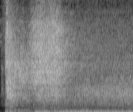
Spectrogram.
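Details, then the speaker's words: Car after major repairs, with the dash and gauge cluster temporarily fitted and the motor and transmission still to be sealed. Brief crank, then it catches at once and settles into a deep, steady rumble; a clean, healthy start. "Woohoo. She sounds really good now."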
